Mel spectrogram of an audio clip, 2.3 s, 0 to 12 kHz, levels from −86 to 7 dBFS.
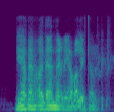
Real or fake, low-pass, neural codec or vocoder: fake; 7.2 kHz; codec, 16 kHz, 1 kbps, FreqCodec, smaller model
